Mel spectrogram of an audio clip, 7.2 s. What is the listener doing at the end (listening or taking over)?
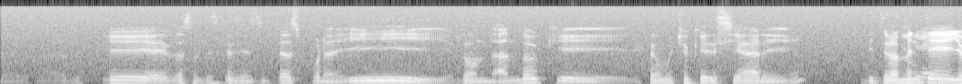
listening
